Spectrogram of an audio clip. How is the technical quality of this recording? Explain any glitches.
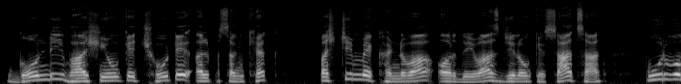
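The recording's technical quality is sound, with no glitches or signal faults to explain anywhere in the audio.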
